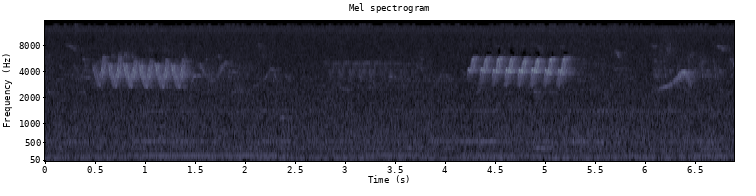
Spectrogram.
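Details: A male great spotted woodpecker at Camorritos, Cercedilla, on 16 May 2009 gives two bursts of fast, high, chattering notes about three seconds apart, over a steady low hum.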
